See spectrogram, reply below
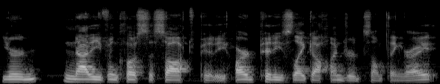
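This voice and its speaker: A man's voice: lowish voice, fairly even intonation, normal speed. A man chatting casually as co-commentator on a game, with a dry, teasing manner. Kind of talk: casual gaming chat. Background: game music.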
